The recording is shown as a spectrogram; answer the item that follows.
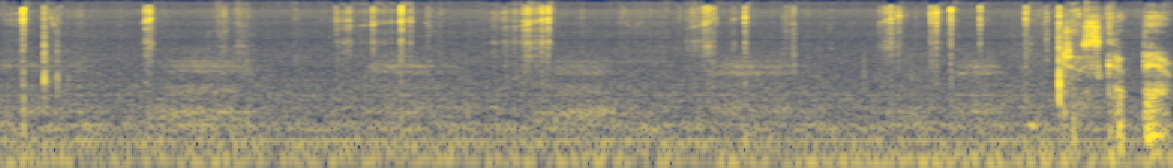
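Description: Scissors snip through a handmade DIY craft feather in close, crisp, quiet cuts, coming in irregular bursts with soft whispery handling noise and a faint voice in the background.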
